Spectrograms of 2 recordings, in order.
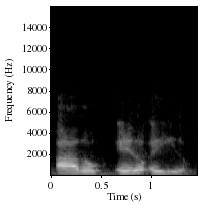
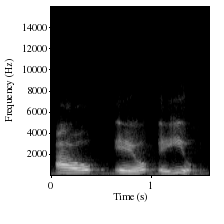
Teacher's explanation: La elisión de las dentales en los sufijos ado, edo e ido, y sus correspondientes formas femeninas convirtiéndose en ao, eo e io.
